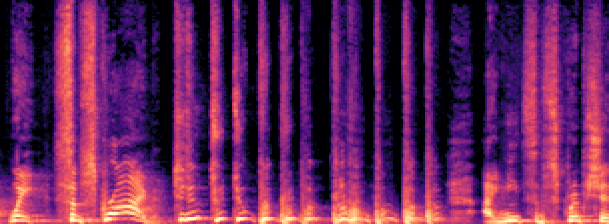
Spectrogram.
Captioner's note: popping noises with mouth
